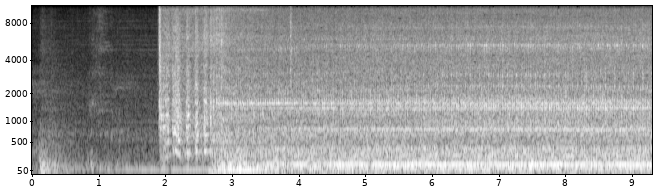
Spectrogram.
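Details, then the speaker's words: Toyota Hilux diesel pickup with 440,000 km, hood open, during service for rear wheel-end bearing, control arm and oil: quick crank, catches within a second and settles into a steady, even diesel clatter at idle; normal healthy start and idle. "Ô Samurai Abre o abre o capô para mim aqui abre o capô e vamos escutar a melodia depois da partida fica aí da partida para mim olha isso sensacional né"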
